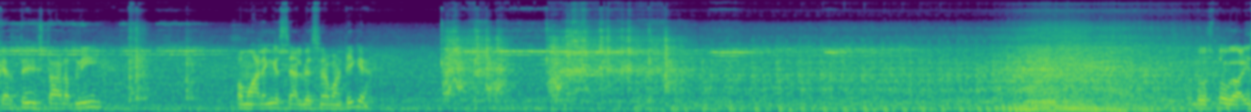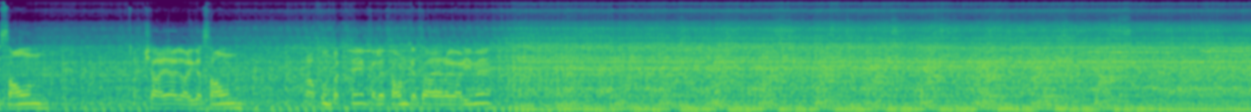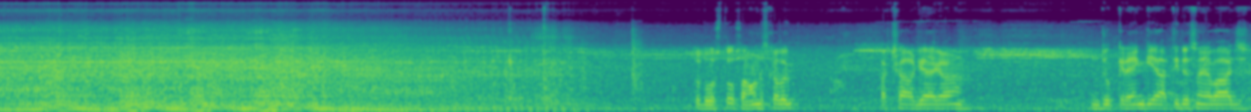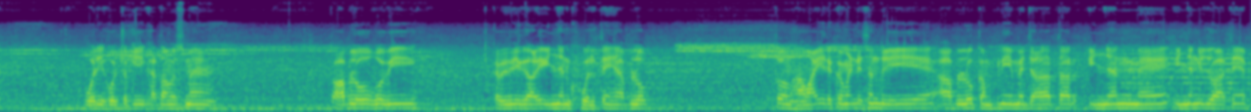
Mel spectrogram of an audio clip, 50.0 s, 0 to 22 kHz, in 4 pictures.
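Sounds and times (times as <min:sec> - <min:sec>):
motorcycle engine starting and idling: 0:04.4 - 0:31.1.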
